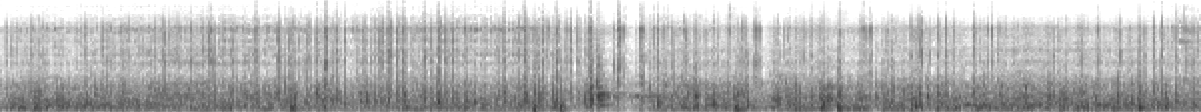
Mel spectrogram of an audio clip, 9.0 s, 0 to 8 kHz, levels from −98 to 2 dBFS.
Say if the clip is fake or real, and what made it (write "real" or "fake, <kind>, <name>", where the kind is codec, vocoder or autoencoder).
real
